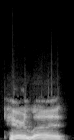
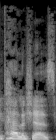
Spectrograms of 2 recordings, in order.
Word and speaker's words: Père Lachaise: So, Père Lachaise, how do you pronounce it? My French is horrible. – I say Père Lachaise, but...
